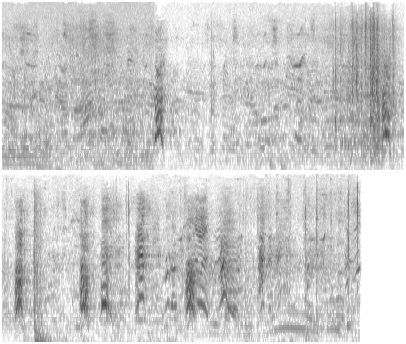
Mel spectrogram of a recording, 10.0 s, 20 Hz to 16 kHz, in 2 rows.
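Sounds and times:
people talking: 0:00.0 - 0:09.6
dog barking: 0:04.8 - 0:05.4, 0:06.0 - 0:08.4.

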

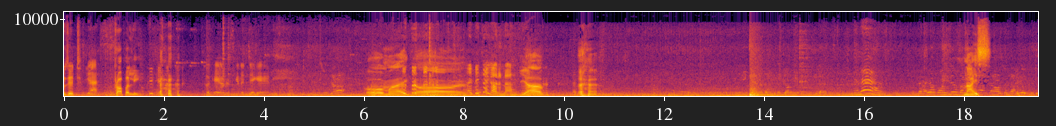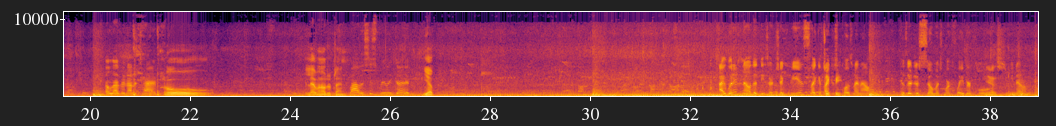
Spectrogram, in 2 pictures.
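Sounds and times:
low street rumble: 0:00.0 - 0:38.9
vehicle engine humming: 0:00.0 - 0:38.9.

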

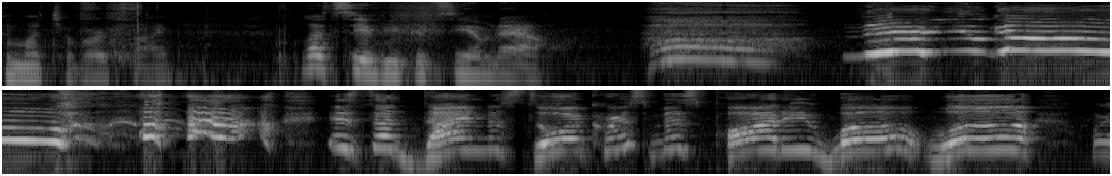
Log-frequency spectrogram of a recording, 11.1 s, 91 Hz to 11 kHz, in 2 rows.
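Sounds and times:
woman's high-pitched excited cry: 0:04.3 - 0:07.0.

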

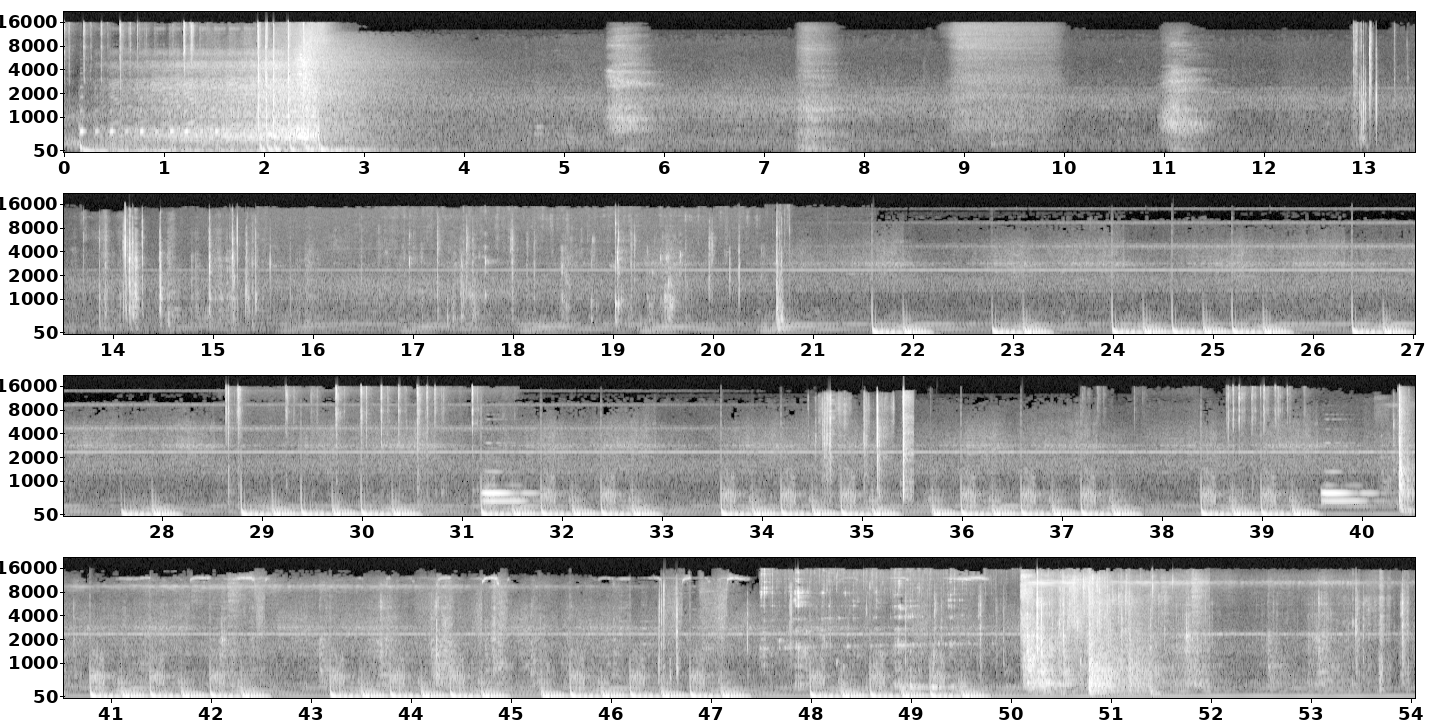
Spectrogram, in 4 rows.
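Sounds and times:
man gasping breath: 0:05.4 - 0:06.2, 0:07.3 - 0:08.0, 0:11.0 - 0:11.7.

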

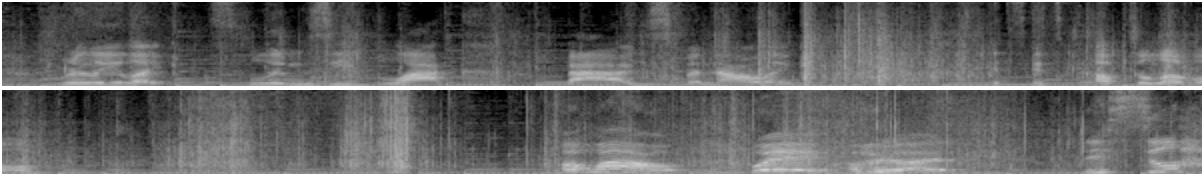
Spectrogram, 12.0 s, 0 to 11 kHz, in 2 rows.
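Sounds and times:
soft background music: 0:00.0 - 0:12.0
plastic bag crinkling: 0:01.5 - 0:12.0.

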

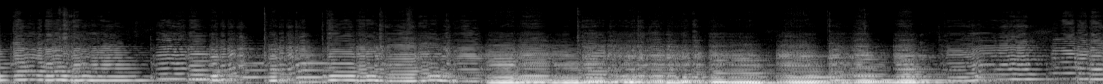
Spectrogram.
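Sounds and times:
bowed double bass: 0:00.0 - 0:11.0.

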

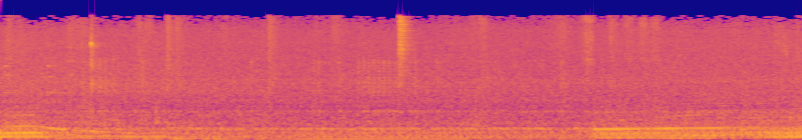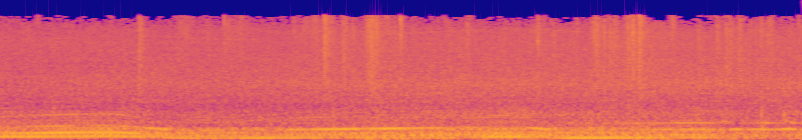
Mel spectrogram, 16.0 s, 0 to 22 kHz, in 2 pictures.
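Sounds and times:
bus diesel engine: 0:00.0 - 0:16.0.

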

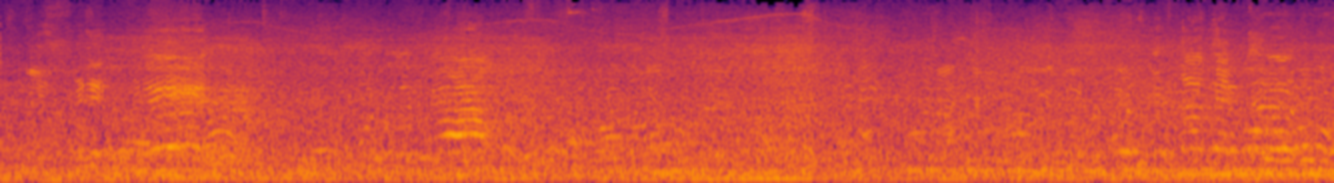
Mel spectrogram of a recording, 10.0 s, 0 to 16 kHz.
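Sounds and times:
heavy vehicle engine rumble: 0:00.0 - 0:10.0.

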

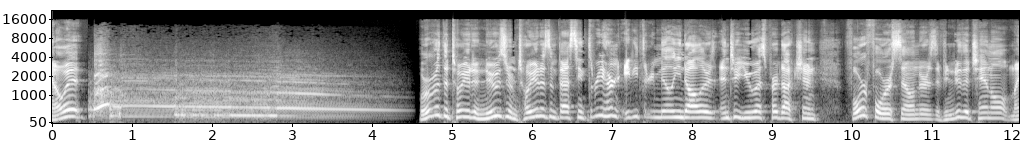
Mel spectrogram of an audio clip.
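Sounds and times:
engine revving: 0:00.4 - 0:04.6.

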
